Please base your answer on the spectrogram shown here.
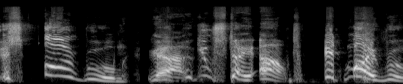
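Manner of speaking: high, loud greedy ogre voice shout. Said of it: "the left head says".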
